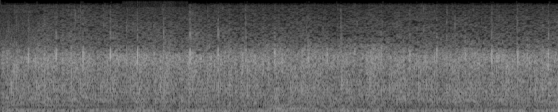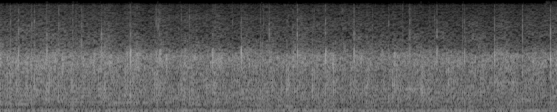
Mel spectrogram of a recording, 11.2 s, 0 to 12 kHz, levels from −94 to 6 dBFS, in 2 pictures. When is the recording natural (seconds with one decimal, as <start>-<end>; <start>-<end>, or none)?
0.0-10.4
